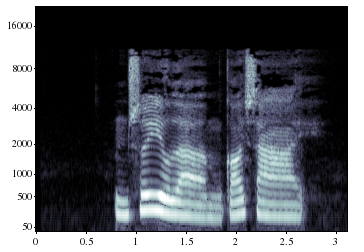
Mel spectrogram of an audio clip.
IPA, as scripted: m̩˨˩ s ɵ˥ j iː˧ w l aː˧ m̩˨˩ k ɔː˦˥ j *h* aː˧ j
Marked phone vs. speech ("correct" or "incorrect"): incorrect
